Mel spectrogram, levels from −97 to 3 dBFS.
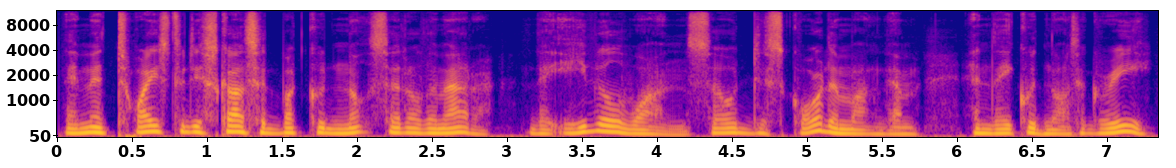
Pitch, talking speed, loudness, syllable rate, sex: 115 Hz, 195 wpm, -18 LUFS, 5.1 syllables/s, male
